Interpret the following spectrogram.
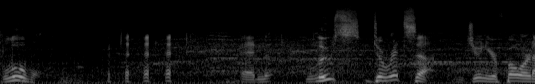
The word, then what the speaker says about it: Louisville: Remember, in Ohio, it's Louisville. Kentucky, say it like you got a mouthful of marbles. Louisville.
